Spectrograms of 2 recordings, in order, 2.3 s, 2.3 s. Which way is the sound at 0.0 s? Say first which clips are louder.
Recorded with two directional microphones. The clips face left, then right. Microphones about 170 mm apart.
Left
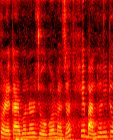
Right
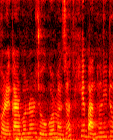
Left 5 dB; 40° left (ahead or behind).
